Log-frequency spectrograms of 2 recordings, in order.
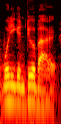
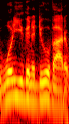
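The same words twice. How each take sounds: First: Said in the usual way. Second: Fast, pushy taunt. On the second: Retold or imitated. Coworker taunting him, fast and pushy. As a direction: rush the challenge at him. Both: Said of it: "and he's like".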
